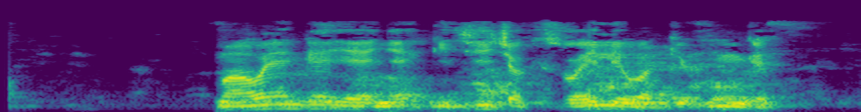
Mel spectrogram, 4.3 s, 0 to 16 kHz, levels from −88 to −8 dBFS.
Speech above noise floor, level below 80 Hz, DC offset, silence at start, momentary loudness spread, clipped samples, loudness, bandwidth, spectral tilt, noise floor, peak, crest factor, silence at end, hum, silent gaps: 47 dB; -56 dBFS; under 0.1%; 1.1 s; 7 LU; under 0.1%; -16 LUFS; 8 kHz; -5 dB/octave; -63 dBFS; -2 dBFS; 16 dB; 0.4 s; none; none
